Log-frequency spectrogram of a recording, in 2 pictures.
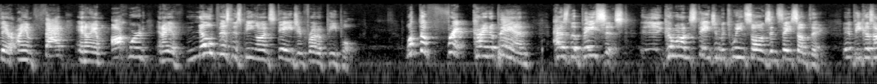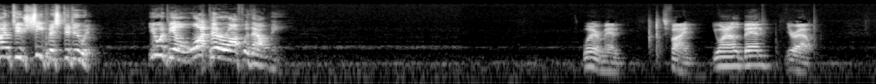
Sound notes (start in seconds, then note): none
